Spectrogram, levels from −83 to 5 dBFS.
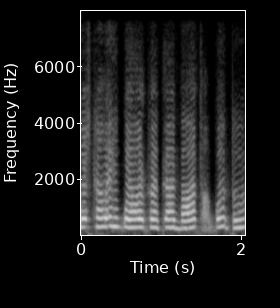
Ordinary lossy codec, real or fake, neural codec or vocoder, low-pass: none; fake; codec, 16 kHz, 0.5 kbps, FreqCodec, smaller model; none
